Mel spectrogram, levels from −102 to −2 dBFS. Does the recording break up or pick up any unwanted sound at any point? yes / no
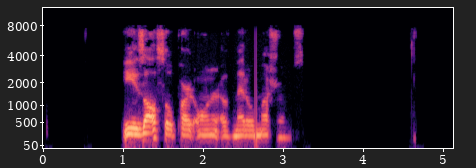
no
